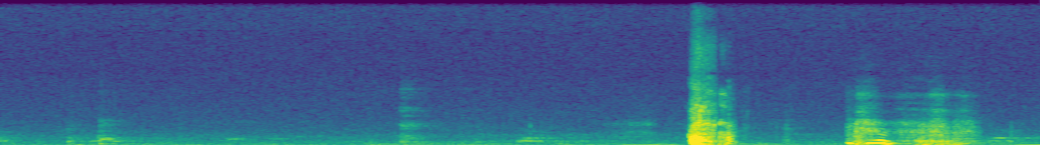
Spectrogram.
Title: кот чихает, cat sneezes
